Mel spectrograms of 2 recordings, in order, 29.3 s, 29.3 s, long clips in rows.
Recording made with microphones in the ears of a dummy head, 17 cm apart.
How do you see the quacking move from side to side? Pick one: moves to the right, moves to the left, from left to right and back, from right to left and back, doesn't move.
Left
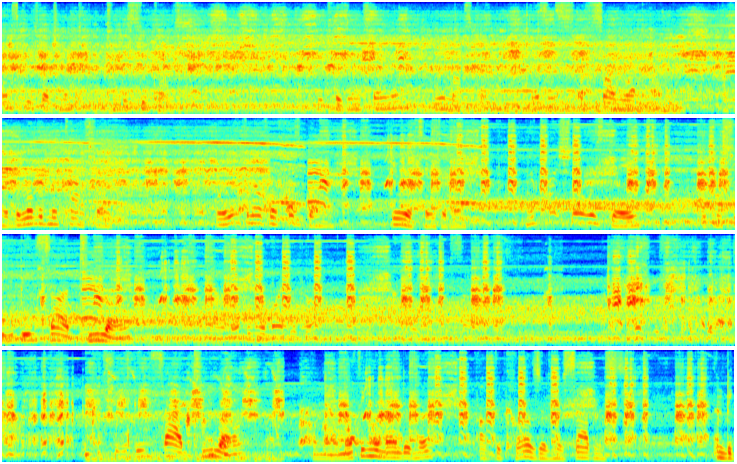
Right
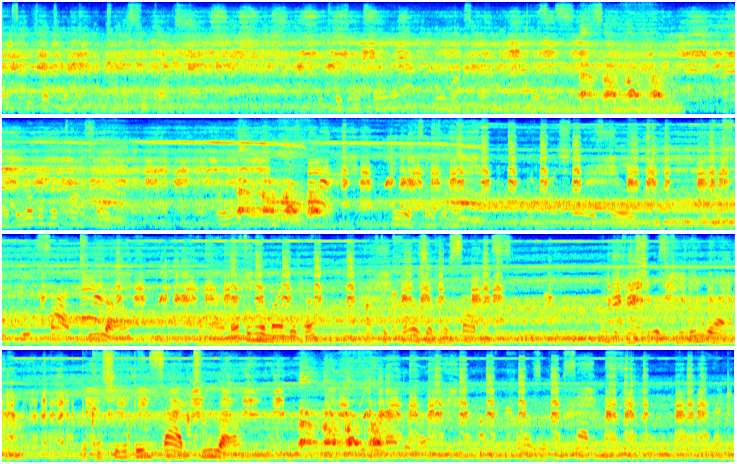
doesn't move.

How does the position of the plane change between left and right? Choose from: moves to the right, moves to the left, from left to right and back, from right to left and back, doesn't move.
moves to the right.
